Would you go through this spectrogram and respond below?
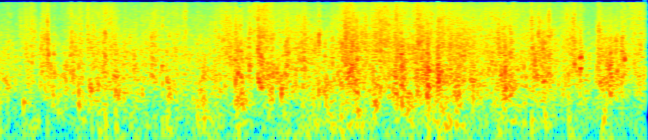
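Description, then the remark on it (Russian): Spring water pours non-stop from a dark iron pipe set into a forest hillock, above a small stone-lined bathing font. It makes a continuous splashing rush that stays at an even level throughout, with no voices. “Уже многие годы вода безостановочно льется из темной железной трубы, вделанной в лесной пригорок.”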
